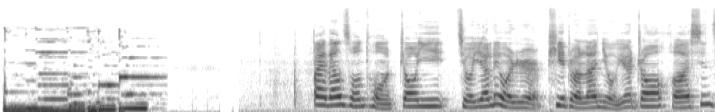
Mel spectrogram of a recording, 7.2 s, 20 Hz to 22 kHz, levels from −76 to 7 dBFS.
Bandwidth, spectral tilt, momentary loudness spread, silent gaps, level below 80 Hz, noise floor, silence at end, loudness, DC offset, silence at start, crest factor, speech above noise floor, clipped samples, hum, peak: 14.5 kHz; -6.5 dB/octave; 9 LU; 2.21-2.38 s; -34 dBFS; -57 dBFS; 0 s; -21 LUFS; under 0.1%; 0.05 s; 14 dB; 35 dB; under 0.1%; none; -8 dBFS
